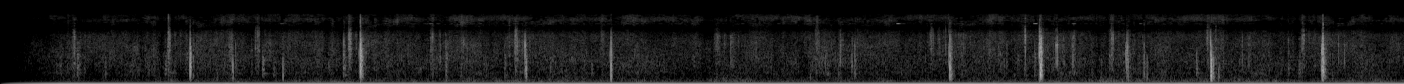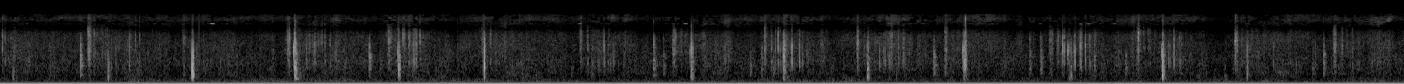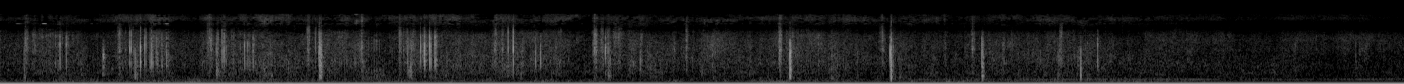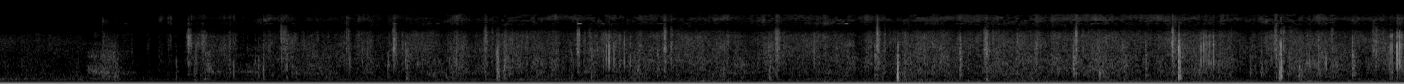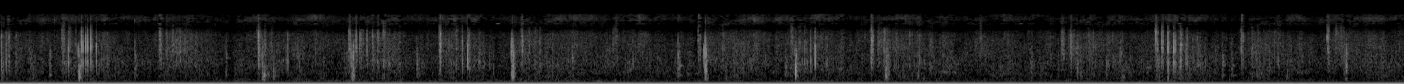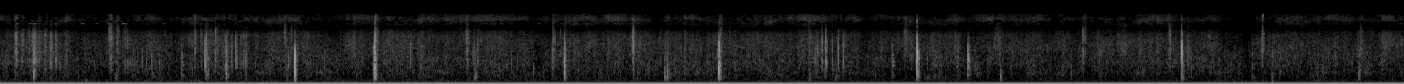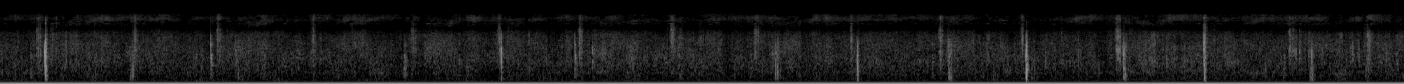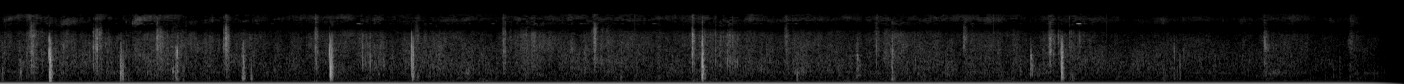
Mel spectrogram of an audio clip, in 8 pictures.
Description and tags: Perinteistä hiihtoa lasikuitusuksilla ladulla vaihtelevassa maastossa.
Paikka/Place: Suomi / Finland / Vihti, Jokikunta
Aika/Date: 24.02.1993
